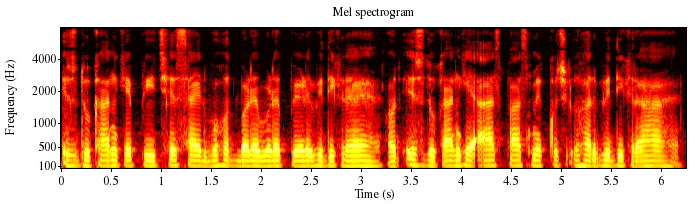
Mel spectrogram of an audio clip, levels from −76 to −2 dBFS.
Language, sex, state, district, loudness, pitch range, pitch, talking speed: Hindi, male, Jharkhand, Garhwa, -16 LUFS, 105-110 Hz, 110 Hz, 230 wpm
